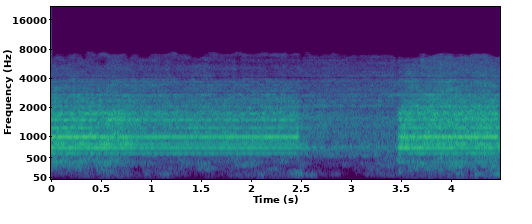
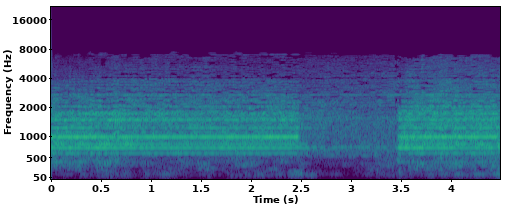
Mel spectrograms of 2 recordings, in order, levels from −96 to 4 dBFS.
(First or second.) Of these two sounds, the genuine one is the second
